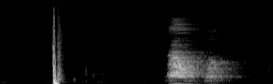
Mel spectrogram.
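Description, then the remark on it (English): A blonde dog named Rocky barks twice: one short, sharp bark, then after a pause a longer, rougher bark that trails off. No one speaks. “That's right, blonde ass dog.”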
